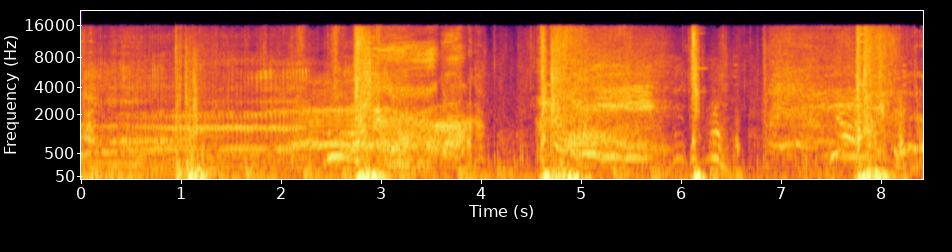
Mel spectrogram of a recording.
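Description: A knife slashes and thuds into flesh.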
